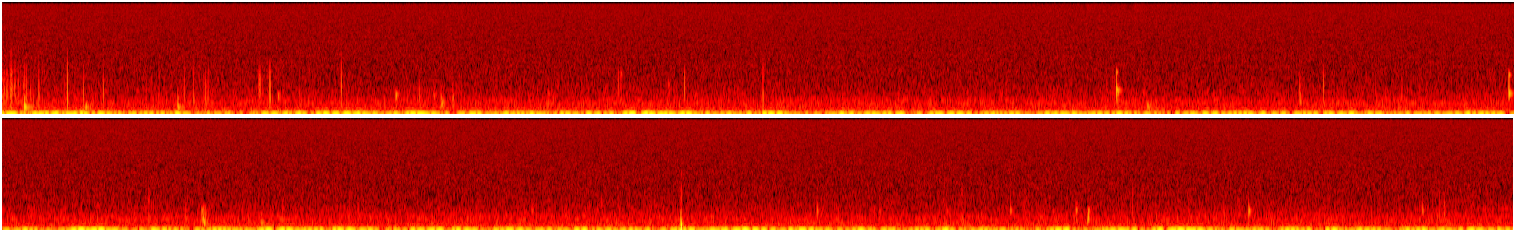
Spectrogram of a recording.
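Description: Scattered faint clicks and gurgles over a low steady rumble through a stethoscope on the belly: bowel sounds.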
